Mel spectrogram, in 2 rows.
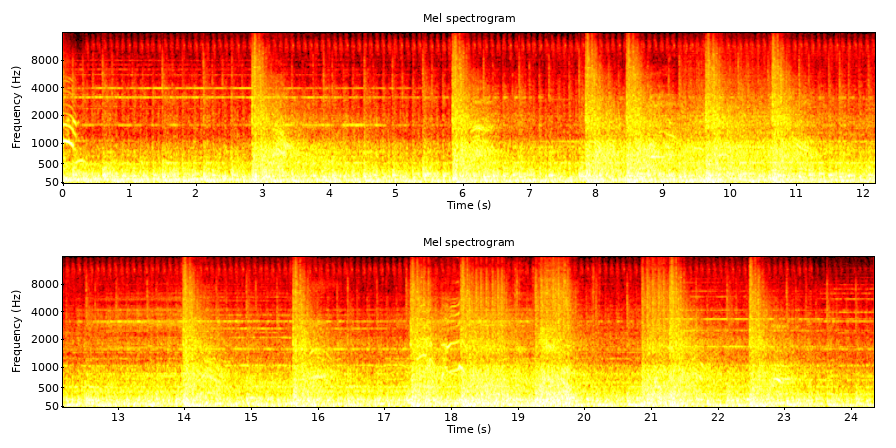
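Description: Max Payne 3 firefight with sharp, repeated gunshots cracking at irregular intervals over a steady, loud background rumble of engine and action noise.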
